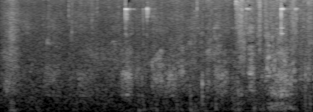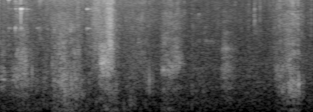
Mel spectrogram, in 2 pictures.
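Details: Best friends Roe and Bella, rescue dogs (Shar Pei and Bernese mountain dog–pit bull mix), tussle playfully in snow, giving rough huffing growls and snorts that cluster between two and four seconds amid scuffling.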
